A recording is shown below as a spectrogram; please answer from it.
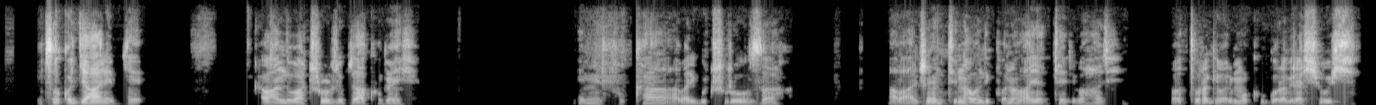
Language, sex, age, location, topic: Kinyarwanda, female, 18-24, Musanze, finance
